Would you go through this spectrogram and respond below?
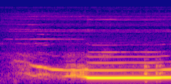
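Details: Myles, a pet dog indoors, howling while lying on a couch as an earlier recording of his howl plays back; a faint wavering onset slides down, then a loud steady held tone.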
